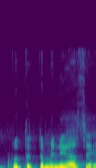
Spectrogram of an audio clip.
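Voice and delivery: ordinary talk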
